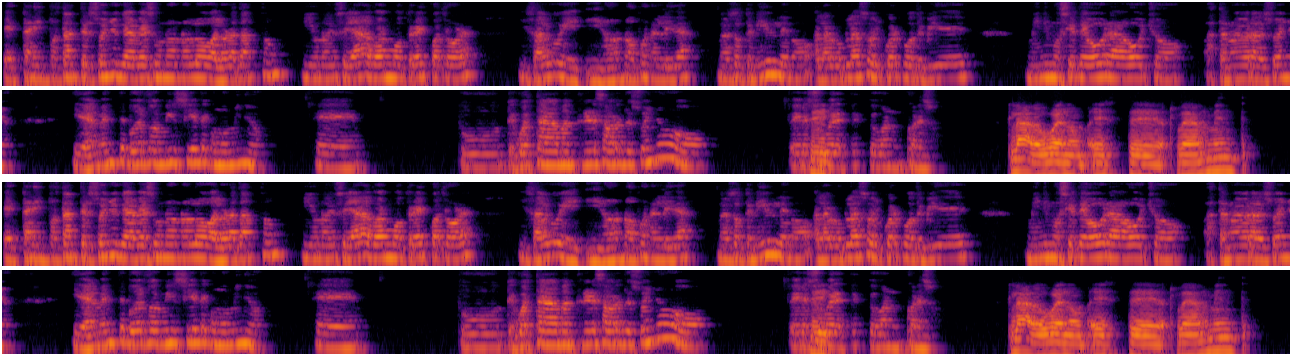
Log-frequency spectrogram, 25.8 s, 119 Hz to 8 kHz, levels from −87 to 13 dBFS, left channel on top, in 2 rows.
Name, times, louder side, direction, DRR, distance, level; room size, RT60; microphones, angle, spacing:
voice 1, 0.0-4.7 5.2-6.9 7.1-9.9 10.2-11.8 12.0-12.9 13.6-15.5 16.0-16.5 17.5-19.9 20.7-21.3 21.6-22.2, right 1 dB, 45° right, 1.0 m, -26 dB
voice 2, 22.9-25.3, left 1 dB, 10° left, 0.5 m, -21 dB
3.7 x 2.7 x 2.7 m
head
